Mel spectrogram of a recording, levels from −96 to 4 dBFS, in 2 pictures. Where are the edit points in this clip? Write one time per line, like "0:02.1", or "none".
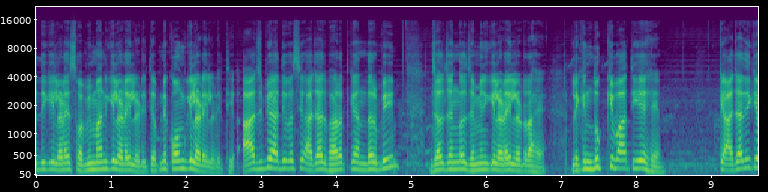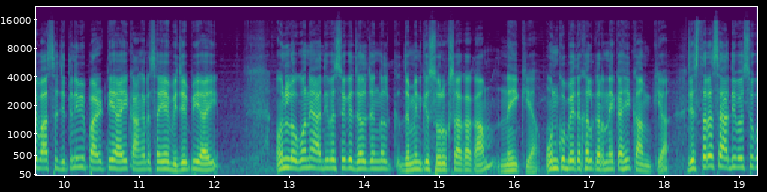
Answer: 0:18.2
